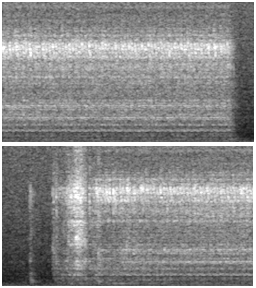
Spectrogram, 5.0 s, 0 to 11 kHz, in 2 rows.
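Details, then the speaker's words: Sony Betamax SL-T30ME multistandard front-loading VCR: tape goes in but lace-up stalls intermittently with a steady whirring mechanical grind, brief dip and click; lack of torque in the clutch mechanism, tape still ejects. "so on that occasion it did let's try it again oh listen to that noise making some strange noises"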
